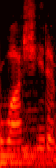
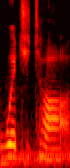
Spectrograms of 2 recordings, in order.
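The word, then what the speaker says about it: Ouachita: Searching for Washita Baptist University. Back in Texas, everybody pronounces it Wichita, but really, it's Washita.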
